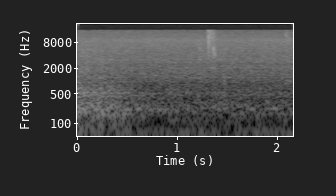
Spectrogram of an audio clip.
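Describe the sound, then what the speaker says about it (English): Rain in the Roller Coaster Tycoon 3 video game falls as a faint, steady hiss, with a soft low rumble that fades a little after the opening moments. "It's fucking raining out."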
